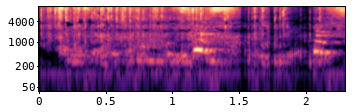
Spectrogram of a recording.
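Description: Paper crinkling and tearing as a dog noses and tugs at scraps in a fleece blanket: a quick, uneven run of small crackles.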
